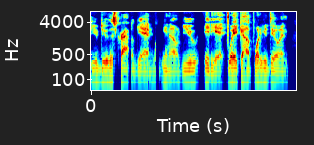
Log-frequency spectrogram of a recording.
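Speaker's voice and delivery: ordinary delivery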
